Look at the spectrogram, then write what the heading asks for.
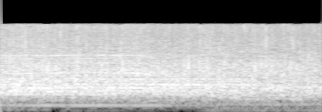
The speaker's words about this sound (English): Put your hands together and give the Lord a clap of it.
